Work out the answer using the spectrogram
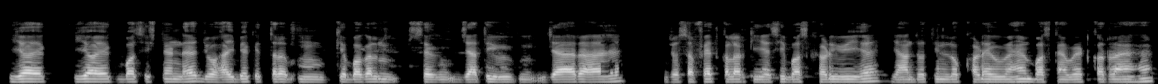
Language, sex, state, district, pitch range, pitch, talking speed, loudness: Hindi, male, Uttar Pradesh, Ghazipur, 120-125 Hz, 120 Hz, 215 wpm, -17 LUFS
